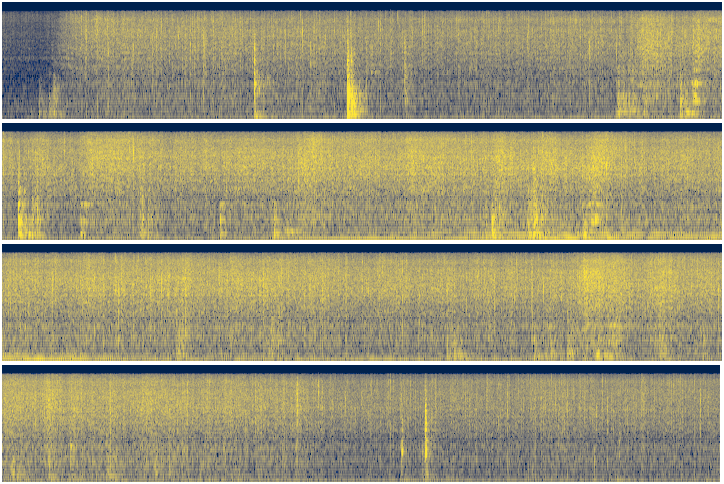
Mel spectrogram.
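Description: Shredded banana flower frying in oil in a nonstick wok, with a steady sizzle that jumps up about a second in as the glass lid is lifted off. A spatula stirs and scrapes through it, with scattered sharp taps against the pan.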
